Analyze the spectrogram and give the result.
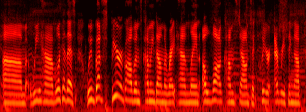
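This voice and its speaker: A woman's voice: mid-range voice, steady tone, normal speed, fairly bright tone, faint music behind. A woman in her thirties doing live game commentary on a stream, chatty, with lots of little fillers. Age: 30s. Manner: chatty, laughs often, frequent "um" fillers. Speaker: esports caster.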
